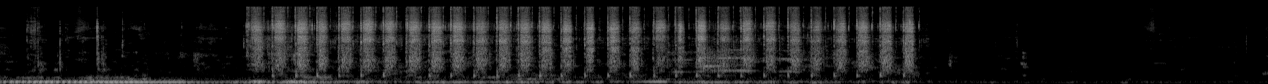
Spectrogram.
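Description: Hand spray bottle squirting water in quick repeated pulses, about five squirts a second, starting a couple of seconds in and stopping after some six seconds.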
